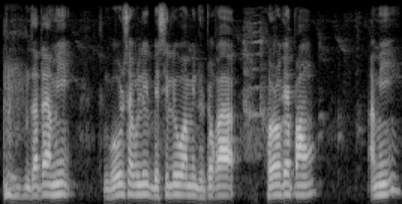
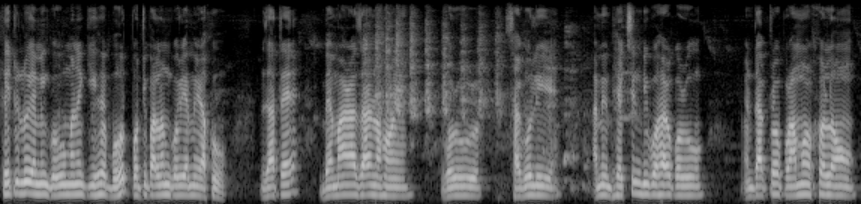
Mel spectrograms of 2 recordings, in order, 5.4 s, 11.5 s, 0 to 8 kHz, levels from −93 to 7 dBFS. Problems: constant background noise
